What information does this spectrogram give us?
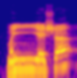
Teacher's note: Nun mati bertemu dengan ya. Cara bacanya masuk ke ya disertai dengung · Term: idgham bighunah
